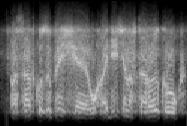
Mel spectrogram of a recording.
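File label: Speech, Russian, air traffic control; go around runway occupied; DCS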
